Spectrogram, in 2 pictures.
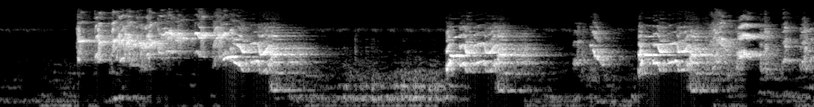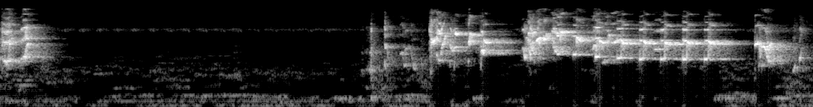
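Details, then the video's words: Green Fischer's lovebirds kept as pets giving long spells of loud, shrill, grating chatter, separated by a quiet pause in the middle, with a soft low hum beneath. "Fisher Love Birds Sound | African Lovebirds | Green Fisher Love birds Voice"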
